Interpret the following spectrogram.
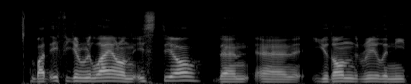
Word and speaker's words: Istio: And this time it's pronounced correctly, because everyone can say Istio, I guess, correctly.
